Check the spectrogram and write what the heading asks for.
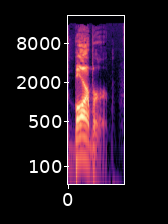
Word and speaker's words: Barbour: Barber is the brand. Like, you know, you get your hair cut. Yeah. Barber. It's spelled B-A-R-B-O-U-R, but it's Barber.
